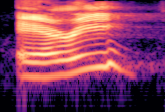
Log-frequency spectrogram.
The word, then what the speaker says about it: Harry: One author suggests the key to understanding why Rowling might have used Harry is its Cockney pronunciation, right? Hello, Harry! Instead of Harry. And the silent H, Harry, sounds at least like the word air, H-E-I-R.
